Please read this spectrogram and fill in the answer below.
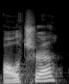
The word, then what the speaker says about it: Altra: I think it's Altra. – Uh-huh. – A-L-T-R-A, maybe? – Yep.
